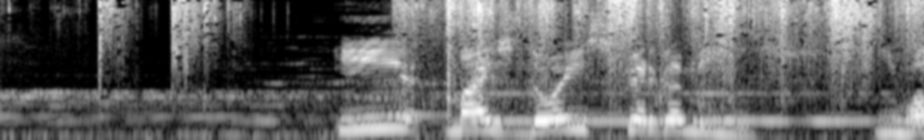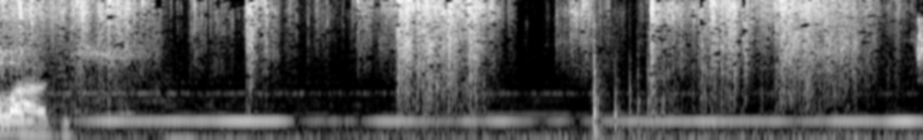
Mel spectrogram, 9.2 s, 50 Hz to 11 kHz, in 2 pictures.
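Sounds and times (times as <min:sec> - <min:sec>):
gold and silver coins from a small chest clinking and jingling as they are counted: 0:00.0 - 0:09.2
low constant hum: 0:00.0 - 0:09.2
speech: 0:01.7 - 0:05.2.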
